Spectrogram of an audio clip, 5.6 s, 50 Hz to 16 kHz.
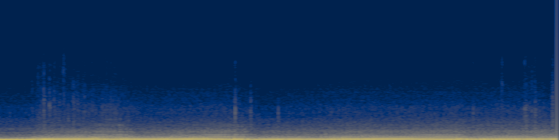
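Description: SRT8's HEMI V8 accelerating hard from a standstill in track mode, heard from inside the cabin. The engine note climbs and drops back at three quick automatic upshifts, about one, two and a half, and four and a half seconds in.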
